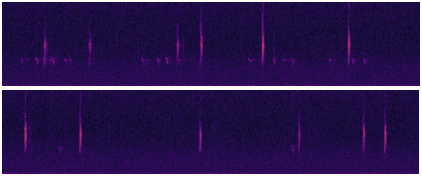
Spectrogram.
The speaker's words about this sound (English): These are some yellow-rumped warblers flying around up above the net side.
